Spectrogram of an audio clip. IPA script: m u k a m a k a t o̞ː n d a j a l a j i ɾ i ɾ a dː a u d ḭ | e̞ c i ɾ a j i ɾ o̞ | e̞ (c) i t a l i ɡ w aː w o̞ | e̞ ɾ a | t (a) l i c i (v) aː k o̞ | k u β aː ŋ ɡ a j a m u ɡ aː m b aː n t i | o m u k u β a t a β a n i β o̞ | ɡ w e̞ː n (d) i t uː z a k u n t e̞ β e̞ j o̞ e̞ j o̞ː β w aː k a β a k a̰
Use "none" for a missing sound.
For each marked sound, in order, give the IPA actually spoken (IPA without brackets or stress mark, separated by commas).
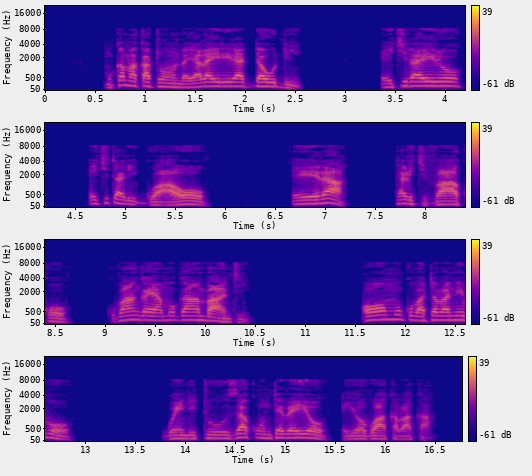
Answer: c, a, v, d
